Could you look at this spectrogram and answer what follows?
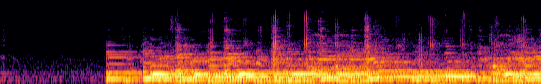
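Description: After a quiet opening of about a second and a half, flamenco acoustic guitars come in suddenly and play alegrías, strumming and picking together, with sharp percussive clicks running through the music.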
